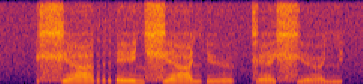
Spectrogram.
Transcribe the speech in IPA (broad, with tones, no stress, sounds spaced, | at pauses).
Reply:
xʲ aː˨ r ɾ e˥ lʲ xʲ aː˨ lʲ ɾ øː˨ k ɛ˨ xʲ œ˩ lʲ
